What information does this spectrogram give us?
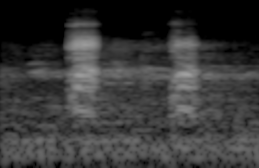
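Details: Several common ravens calling together give two harsh, raspy croaks, each about a quarter-second long and under a second apart, over a faint background hiss.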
